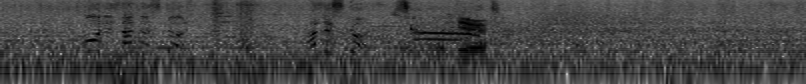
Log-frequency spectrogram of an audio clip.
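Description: Soldiers clash in a large battle with a steady roaring din.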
